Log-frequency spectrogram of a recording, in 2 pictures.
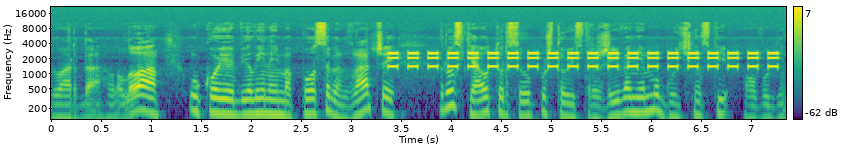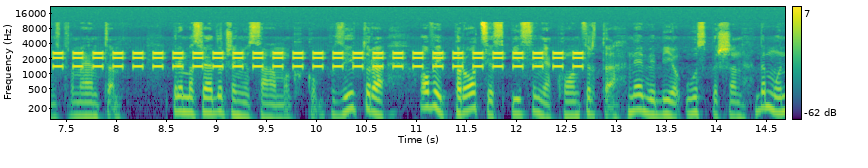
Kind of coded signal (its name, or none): telephone call progress tone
